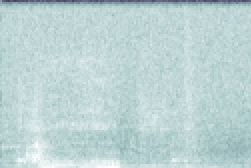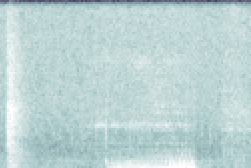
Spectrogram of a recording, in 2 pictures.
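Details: Sleeping bulldog, tired after barking at a bird in the window, snoring: two loud rattling, fluttering snores separated by a quiet exhale, typical flat-faced dog snoring.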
